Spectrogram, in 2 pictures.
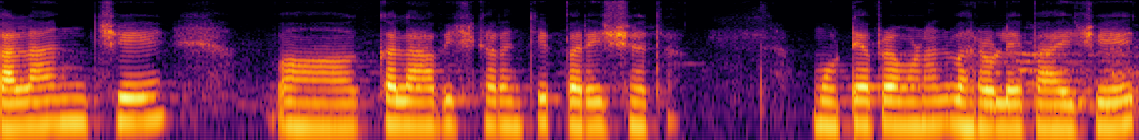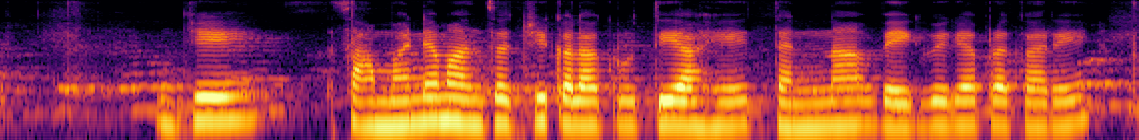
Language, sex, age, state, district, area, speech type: Marathi, female, 30-45, Maharashtra, Ahmednagar, urban, spontaneous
